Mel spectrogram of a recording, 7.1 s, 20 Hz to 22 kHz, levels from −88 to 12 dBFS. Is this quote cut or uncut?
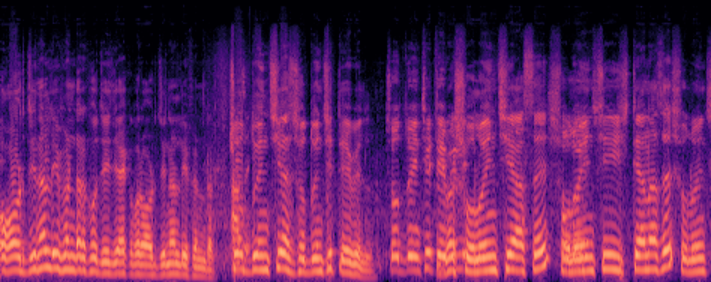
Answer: cut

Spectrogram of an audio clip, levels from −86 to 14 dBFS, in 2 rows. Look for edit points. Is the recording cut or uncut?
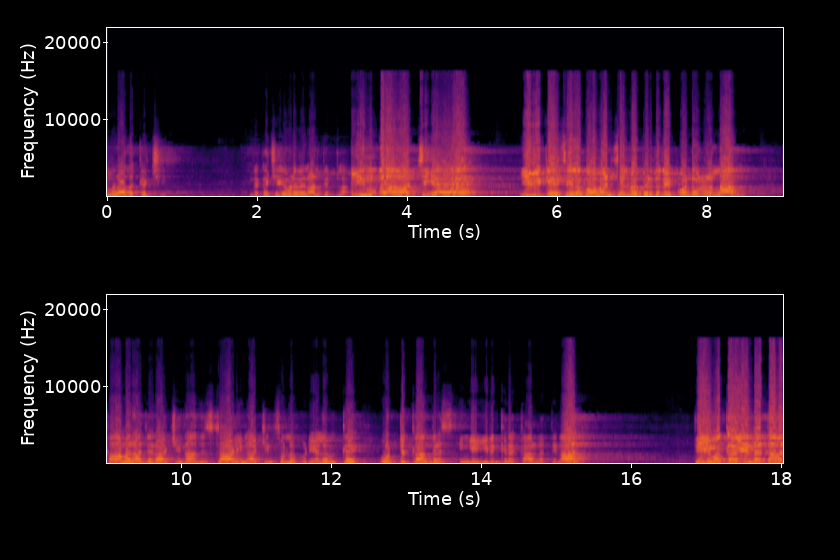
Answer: cut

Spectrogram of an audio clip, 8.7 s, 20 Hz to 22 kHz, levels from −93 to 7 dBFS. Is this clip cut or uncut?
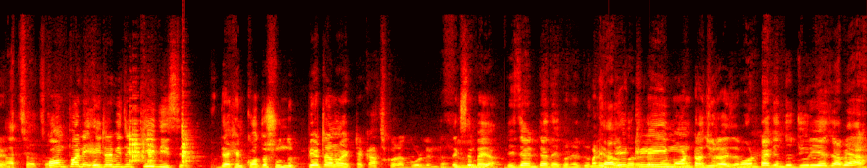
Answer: cut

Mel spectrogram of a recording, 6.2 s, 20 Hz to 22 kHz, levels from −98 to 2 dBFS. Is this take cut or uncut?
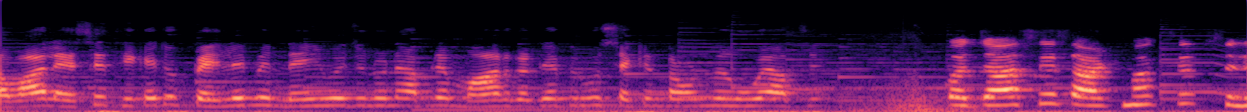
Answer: cut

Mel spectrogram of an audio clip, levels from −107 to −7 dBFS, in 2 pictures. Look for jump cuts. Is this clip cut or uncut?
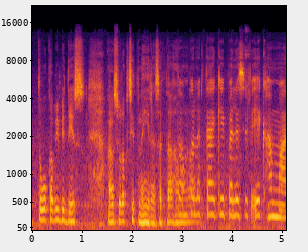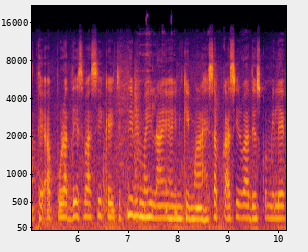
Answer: cut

